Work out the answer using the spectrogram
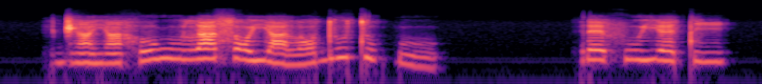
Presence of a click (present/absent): absent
